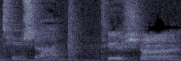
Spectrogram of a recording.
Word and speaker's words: Touchon: No G. Pronouncing. Touchon. It's like Tucson. Yeah. But not.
